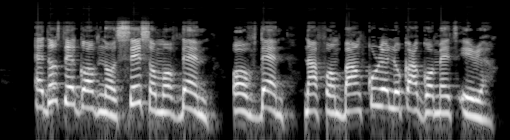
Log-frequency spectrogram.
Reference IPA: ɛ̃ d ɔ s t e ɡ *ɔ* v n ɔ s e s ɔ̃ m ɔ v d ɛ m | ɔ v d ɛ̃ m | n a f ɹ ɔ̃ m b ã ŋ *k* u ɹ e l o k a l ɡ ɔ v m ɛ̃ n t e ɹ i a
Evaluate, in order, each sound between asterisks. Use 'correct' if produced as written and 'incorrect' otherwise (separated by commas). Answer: correct, correct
